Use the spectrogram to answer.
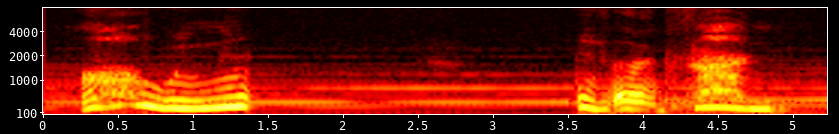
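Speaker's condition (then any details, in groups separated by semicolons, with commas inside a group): Cerebral palsy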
